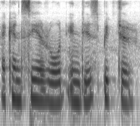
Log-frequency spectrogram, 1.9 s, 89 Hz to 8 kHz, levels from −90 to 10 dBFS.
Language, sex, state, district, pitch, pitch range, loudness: English, female, Arunachal Pradesh, Lower Dibang Valley, 225 Hz, 210-230 Hz, -15 LUFS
